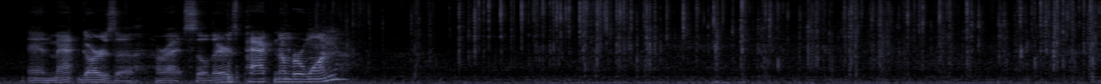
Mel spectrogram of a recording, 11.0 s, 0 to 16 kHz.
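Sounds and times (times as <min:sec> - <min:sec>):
wrapper crinkling and tearing: 0:03.3 - 0:11.0.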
